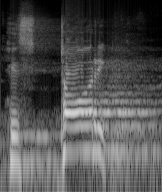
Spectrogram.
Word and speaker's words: historic: end you take stress on the second syllable historic historic story tone rick rick one talk two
